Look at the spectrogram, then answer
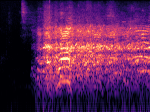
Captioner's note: laughter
